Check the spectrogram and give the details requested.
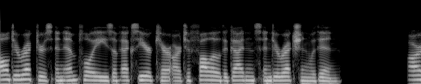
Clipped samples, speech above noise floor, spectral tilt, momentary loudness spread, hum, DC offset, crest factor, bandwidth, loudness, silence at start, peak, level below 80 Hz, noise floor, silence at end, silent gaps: under 0.1%; over 70 dB; -6 dB/octave; 4 LU; none; 3%; 16 dB; 7.2 kHz; -21 LUFS; 0 s; -4 dBFS; -48 dBFS; under -90 dBFS; 0 s; 3.42-4.06 s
